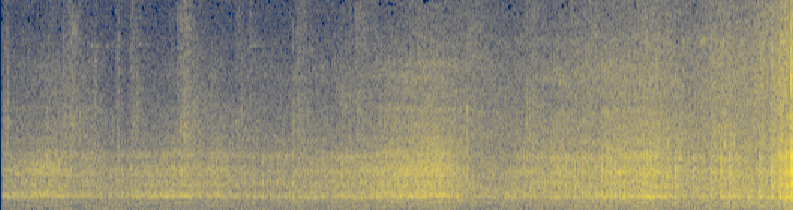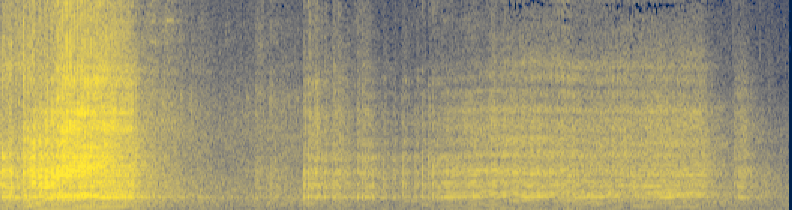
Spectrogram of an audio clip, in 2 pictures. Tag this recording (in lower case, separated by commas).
engine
